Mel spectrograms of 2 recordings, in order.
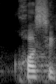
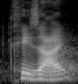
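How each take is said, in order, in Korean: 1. 가운데 자음은 무성 s 소리예요. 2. 두 모음은 이중모음이에요, kwai와 zai.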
